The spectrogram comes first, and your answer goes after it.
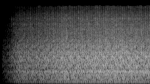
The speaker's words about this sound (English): Pumps are bringing salty groundwater, called brine, to the surface,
